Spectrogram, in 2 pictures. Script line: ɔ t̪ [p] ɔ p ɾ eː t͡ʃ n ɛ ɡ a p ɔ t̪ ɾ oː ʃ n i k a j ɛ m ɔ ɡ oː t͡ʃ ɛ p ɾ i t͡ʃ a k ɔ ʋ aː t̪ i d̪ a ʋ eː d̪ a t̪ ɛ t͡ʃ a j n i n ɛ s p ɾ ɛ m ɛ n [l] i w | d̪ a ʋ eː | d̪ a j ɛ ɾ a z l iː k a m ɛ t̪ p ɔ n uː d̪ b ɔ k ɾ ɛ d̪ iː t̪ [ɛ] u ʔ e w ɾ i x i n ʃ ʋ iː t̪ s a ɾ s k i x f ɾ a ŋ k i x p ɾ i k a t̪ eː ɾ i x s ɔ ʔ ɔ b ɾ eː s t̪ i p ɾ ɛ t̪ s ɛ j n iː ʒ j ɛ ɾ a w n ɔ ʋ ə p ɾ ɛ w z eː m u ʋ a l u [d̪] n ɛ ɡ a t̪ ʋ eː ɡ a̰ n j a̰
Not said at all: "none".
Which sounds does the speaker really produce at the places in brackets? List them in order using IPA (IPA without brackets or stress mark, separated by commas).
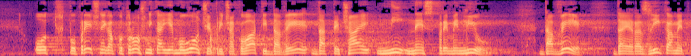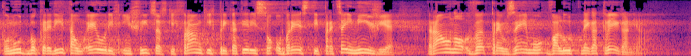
p, l, a, t̪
